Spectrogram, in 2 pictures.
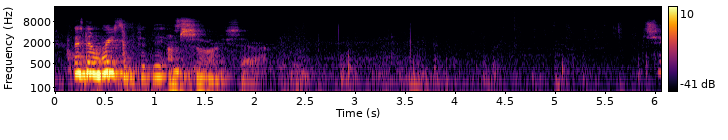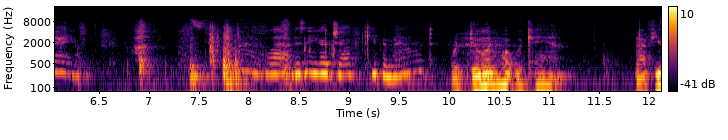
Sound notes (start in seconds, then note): none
